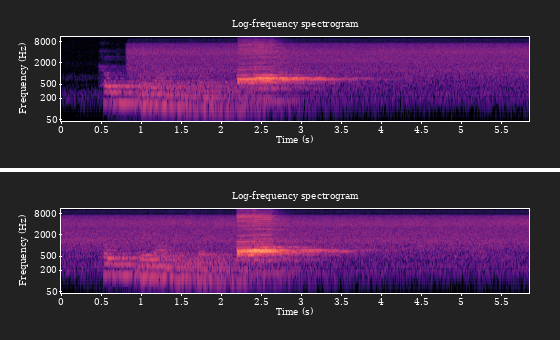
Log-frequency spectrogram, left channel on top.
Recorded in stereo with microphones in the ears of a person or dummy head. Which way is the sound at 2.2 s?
70° right (ahead or behind).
